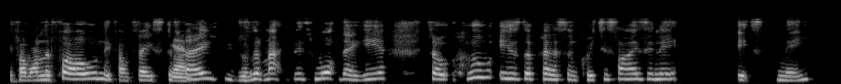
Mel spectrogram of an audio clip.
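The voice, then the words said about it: Northern English accent. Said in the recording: “I've got a very northern accent”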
